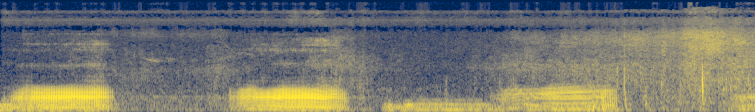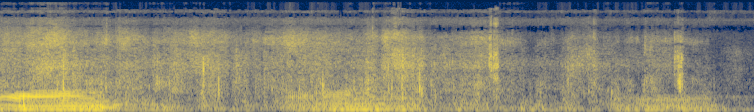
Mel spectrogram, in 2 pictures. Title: Woke up to this. Snoring😁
